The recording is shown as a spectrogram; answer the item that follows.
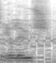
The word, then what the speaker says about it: Reluge: You can pronounce it in many languages, which makes it actually cool. If you say it in Belgian, it's Reluge. So we're gonna now watch a Padua with Reluge.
